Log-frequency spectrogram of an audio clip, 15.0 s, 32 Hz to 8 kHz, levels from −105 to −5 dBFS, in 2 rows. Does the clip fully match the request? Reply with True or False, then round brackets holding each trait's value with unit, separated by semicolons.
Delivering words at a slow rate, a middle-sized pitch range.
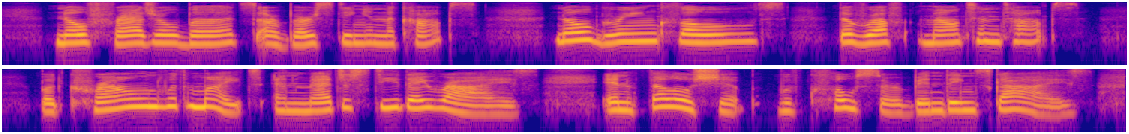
True (115 wpm; 3.5 semitones)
